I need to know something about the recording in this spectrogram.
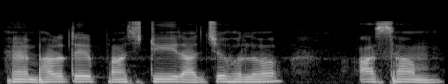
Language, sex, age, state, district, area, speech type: Bengali, male, 30-45, West Bengal, Paschim Medinipur, rural, spontaneous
